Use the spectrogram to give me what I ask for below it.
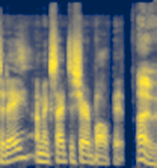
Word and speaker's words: Ball x Pit: Hi, today I'm excited to share Ball Pit. Oh, it's just pronounced Ball Pit.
